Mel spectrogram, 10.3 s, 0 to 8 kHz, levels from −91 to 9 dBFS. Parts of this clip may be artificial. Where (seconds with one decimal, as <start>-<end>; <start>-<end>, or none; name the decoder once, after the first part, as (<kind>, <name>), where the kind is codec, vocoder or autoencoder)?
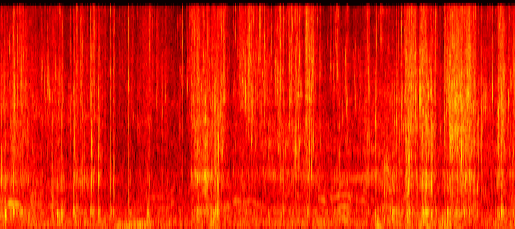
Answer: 2.1-4.7 (vocoder, BigVGAN v2); 5.2-6.5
